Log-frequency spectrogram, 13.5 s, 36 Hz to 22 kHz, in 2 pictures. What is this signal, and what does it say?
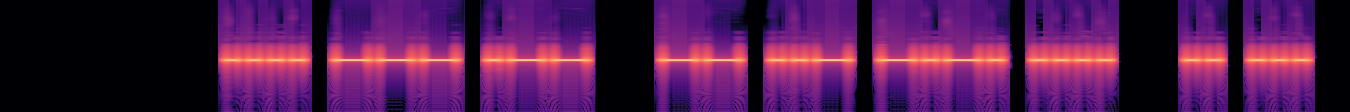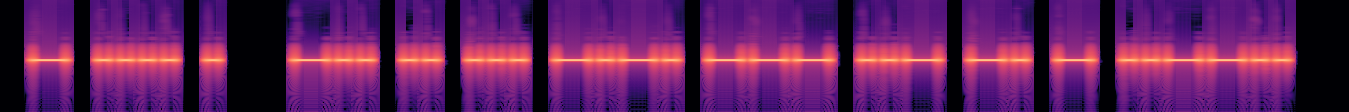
Morse code, heard as a keyed tone, about 22 wpm, 700 Hz. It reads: HOW MUCH IS THE DISCOUNT?
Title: Sentences from Top 1200 Words 22wpm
